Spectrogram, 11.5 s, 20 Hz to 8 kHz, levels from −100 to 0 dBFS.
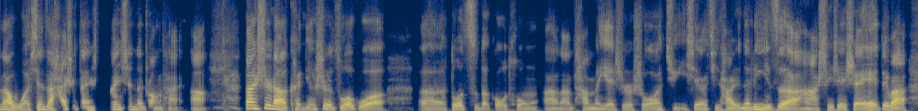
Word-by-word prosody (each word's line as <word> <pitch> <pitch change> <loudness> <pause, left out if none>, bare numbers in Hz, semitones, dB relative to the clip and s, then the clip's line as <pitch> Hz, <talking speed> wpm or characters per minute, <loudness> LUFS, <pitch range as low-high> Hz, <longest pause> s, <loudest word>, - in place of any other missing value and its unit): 那 170 -2 +6
我 130 -5 -1
现 180 -1 0
在 - - +5
还 - - +2
是 195 - -8
单 150 -3 -3
身 155 - -14
单 175 0 -1
身 165 -1 -6
的 150 -2 -3
状 - - -3
态 - - -10
啊， - - -3 0.5
但 235 -1 +8
是 240 +4 +3
呢， 190 -7 +9
肯 - - -6
定 170 +3 -5
是 175 -4 0
做 160 0 +2
过， 125 -6 +2 0.4
呃， 110 -2 -5
多 150 -2 -1
次 - - -6
的 - - -4
沟 105 +1 -5
通， 110 -2 -9
啊。 90 - -6
那 105 +1 -6
他 120 +1 -6
们 120 -1 -3
也 105 - -3
是 - - -9
说 115 +1 -4
举 - - -11
一 - - -13
些 120 -1 -4
其 125 - -10
他 135 0 -1
人 120 +2 -1
的 145 - +2
例 165 -2 +3
子 135 +2 +1
啊， 120 -2 +3
谁 130 +3 -6
谁 135 0 -2
谁， 150 +2 +3
对 150 -2 +1
吧？ 140 -2 +6
140 Hz, 260 characters per minute, -25 LUFS, 115-165 Hz, 0.5 s, 呢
